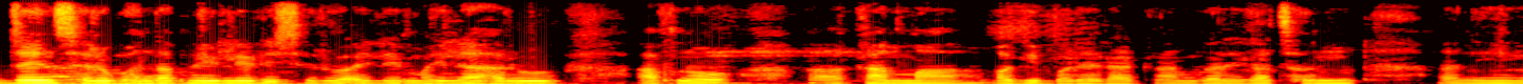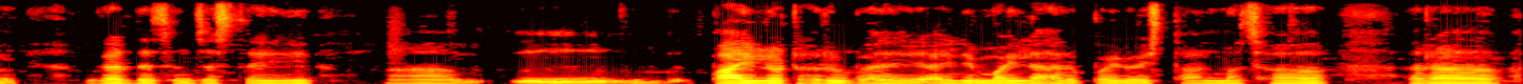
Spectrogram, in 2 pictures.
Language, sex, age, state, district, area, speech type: Nepali, male, 45-60, West Bengal, Jalpaiguri, urban, spontaneous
